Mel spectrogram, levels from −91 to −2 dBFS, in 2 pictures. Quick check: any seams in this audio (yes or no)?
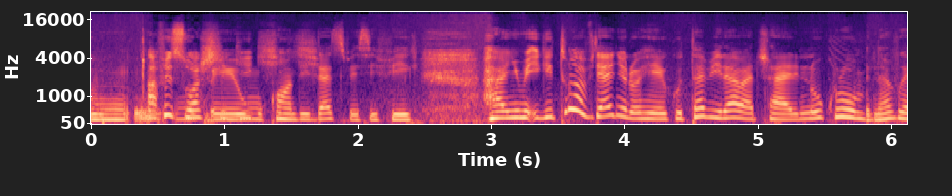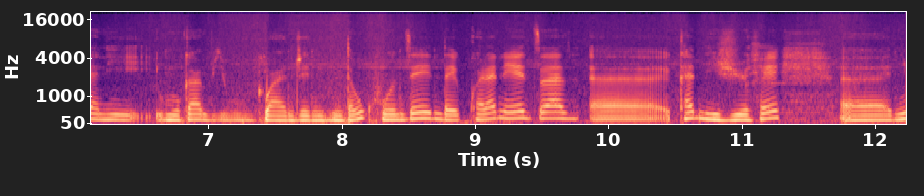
yes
